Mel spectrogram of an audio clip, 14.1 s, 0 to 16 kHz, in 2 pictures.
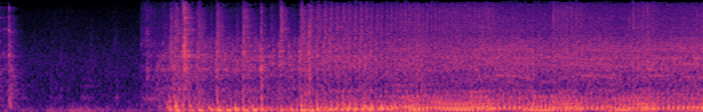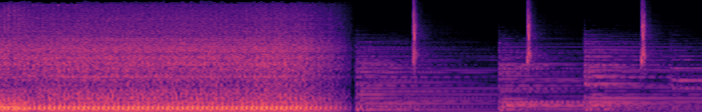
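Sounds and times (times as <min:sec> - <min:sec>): generator engine starting and running: 0:01.4 - 0:10.6.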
